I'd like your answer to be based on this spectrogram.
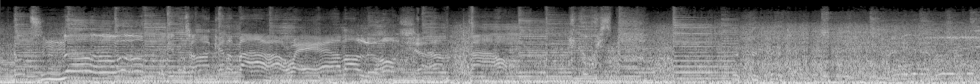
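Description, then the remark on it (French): A metro train rumbles and clatters loudly as it pulls away, the steady roar filling the whole clip while a busker's wavering melodic voice or instrument rises over the noise. “Attention, le métro va partir.”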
